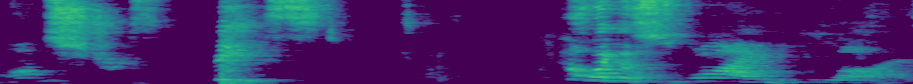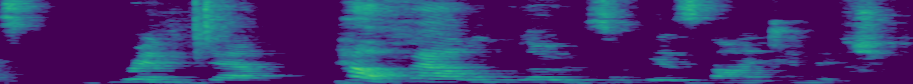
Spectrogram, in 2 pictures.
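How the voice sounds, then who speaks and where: Woman playing a haughty, animated Shakespearean lord. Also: on the high side, slow, heavily acted. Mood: disgusted. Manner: declamatory, theatrical delivery. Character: haughty lord out hunting, scheming a prank. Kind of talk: staged Shakespeare reading. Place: theatre stage, live performance. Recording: echoey stage, recorded from far off.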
